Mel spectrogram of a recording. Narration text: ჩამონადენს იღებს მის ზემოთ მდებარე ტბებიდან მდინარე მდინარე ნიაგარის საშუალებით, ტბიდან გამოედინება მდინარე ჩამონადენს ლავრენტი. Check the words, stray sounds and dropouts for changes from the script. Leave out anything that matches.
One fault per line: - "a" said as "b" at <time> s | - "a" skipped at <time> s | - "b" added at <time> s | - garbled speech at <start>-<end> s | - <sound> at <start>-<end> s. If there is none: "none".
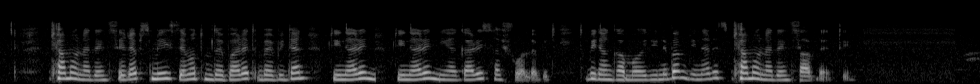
none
